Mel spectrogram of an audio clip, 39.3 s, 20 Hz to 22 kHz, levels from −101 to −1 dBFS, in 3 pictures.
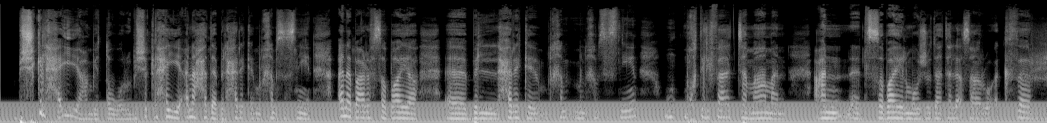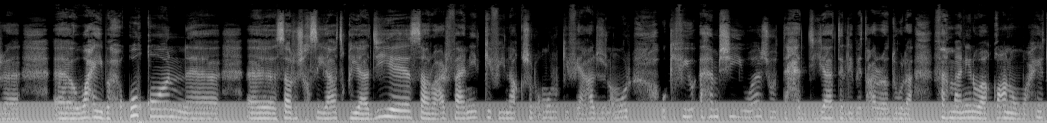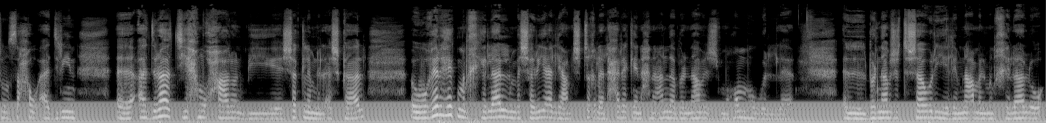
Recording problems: electrical hum; loud; throughout; 60 Hz, 7 dB below the speech

